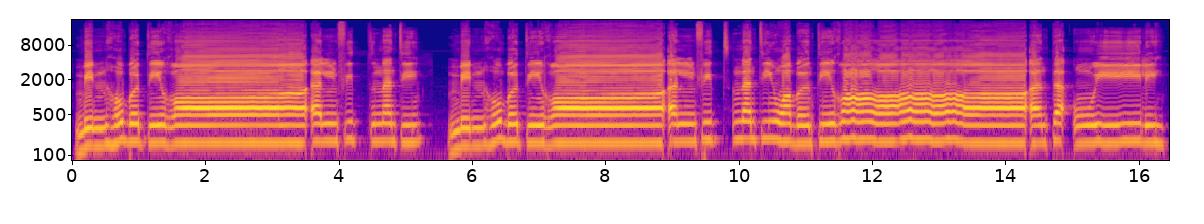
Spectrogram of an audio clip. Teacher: جو مد ہے یہ مد متصل ہے، حروف مدہ حمزہ ایک لفظ میں 4 سیکنڈ تک لمبا کیجیے گا۔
